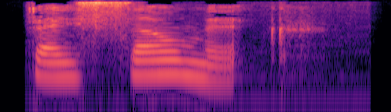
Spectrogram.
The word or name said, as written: disomy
